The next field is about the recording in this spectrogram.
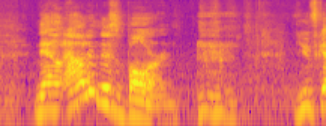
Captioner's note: clearing throat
